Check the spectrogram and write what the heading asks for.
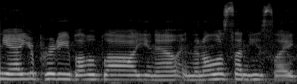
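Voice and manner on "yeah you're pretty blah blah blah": ordinary delivery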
